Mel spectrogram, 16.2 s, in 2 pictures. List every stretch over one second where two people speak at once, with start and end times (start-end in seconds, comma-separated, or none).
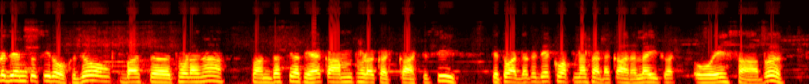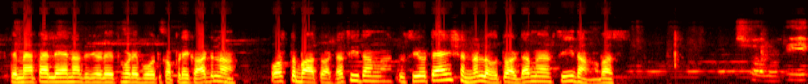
9.0-10.4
